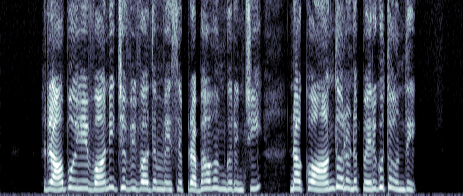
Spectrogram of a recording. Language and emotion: Telugu, fearful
